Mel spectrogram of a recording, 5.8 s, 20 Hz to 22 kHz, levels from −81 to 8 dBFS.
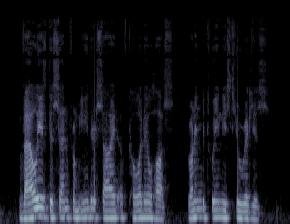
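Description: Speech clip with a likely dropped buffer (overrun) at 1.88, 3.21 and 4.74 s: roughly 10, 30 and 10 ms vanish, each gap spliced shut, so the sound jumps ahead.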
